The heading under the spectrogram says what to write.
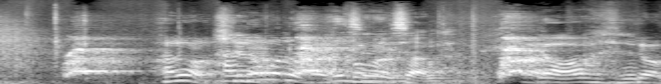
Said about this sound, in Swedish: Det är hunden Bella som skäller.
